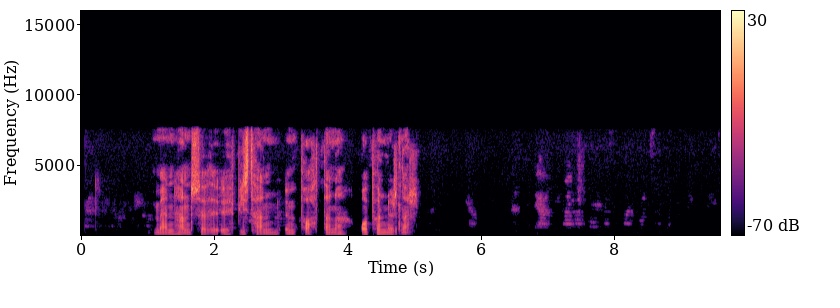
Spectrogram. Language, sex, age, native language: Icelandic, male, 50-59, Icelandic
